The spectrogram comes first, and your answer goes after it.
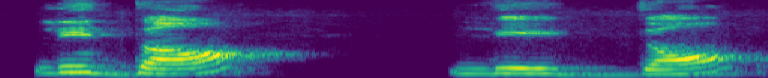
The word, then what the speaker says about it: les dents: Les dents, os dentes. Les dents não é para falar o T aqui.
